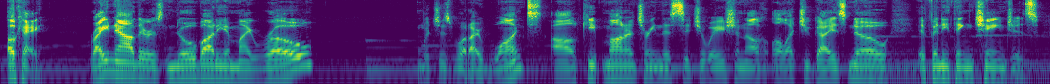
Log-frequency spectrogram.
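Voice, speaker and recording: Hosting a casual livestream from home on his laptop, a man rambles restlessly, constantly restarting his sentences and leaning on "like." His voice is fairly low and unhurried, with faint music in the background.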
